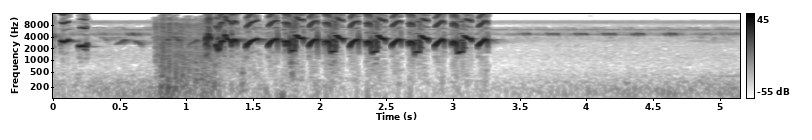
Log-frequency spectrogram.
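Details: Training recording for cage birds of a sooty-headed bulbul's nggaruda song. A rustling burst opens a fast series of repeated upslurred whistles, about three per second, that stops abruptly and leaves a steady high hum.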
